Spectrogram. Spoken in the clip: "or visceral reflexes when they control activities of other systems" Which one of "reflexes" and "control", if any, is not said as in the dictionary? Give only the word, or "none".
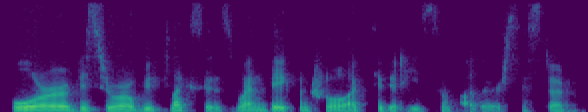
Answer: none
